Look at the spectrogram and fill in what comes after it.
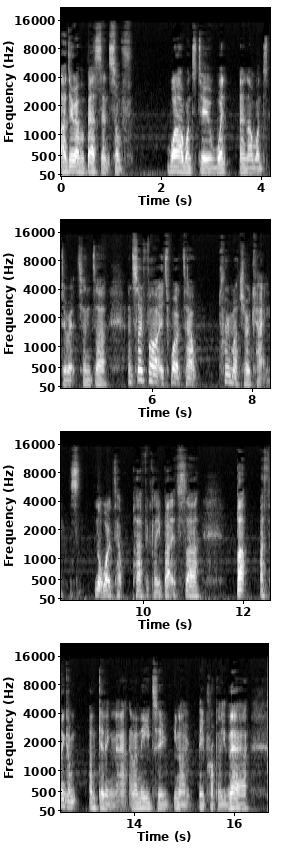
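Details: Adult man with a stammer that was worse in his school years; he describes episodes of sentences getting jumbled mid-sentence. Stuttering.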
